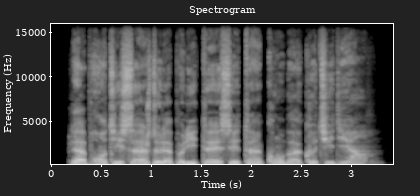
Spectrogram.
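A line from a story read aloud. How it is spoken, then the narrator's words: Father, sighing. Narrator (French): soupira le père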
